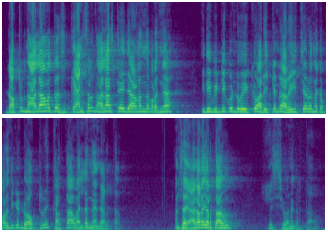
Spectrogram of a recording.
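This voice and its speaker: With audible room echo, a man speaks in a high pitch with ordinary pitch variation and big swings in loudness. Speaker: preacher leading prayer service. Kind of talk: sermon. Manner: animated.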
